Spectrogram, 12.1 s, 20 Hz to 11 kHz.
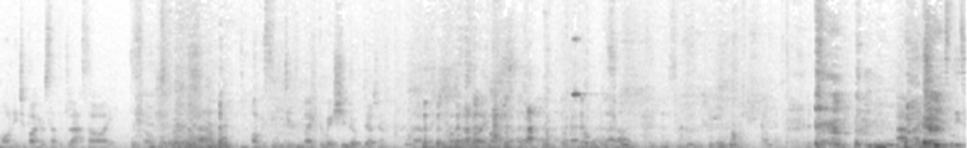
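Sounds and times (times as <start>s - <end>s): person coughing: 9.9s - 12.0s.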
